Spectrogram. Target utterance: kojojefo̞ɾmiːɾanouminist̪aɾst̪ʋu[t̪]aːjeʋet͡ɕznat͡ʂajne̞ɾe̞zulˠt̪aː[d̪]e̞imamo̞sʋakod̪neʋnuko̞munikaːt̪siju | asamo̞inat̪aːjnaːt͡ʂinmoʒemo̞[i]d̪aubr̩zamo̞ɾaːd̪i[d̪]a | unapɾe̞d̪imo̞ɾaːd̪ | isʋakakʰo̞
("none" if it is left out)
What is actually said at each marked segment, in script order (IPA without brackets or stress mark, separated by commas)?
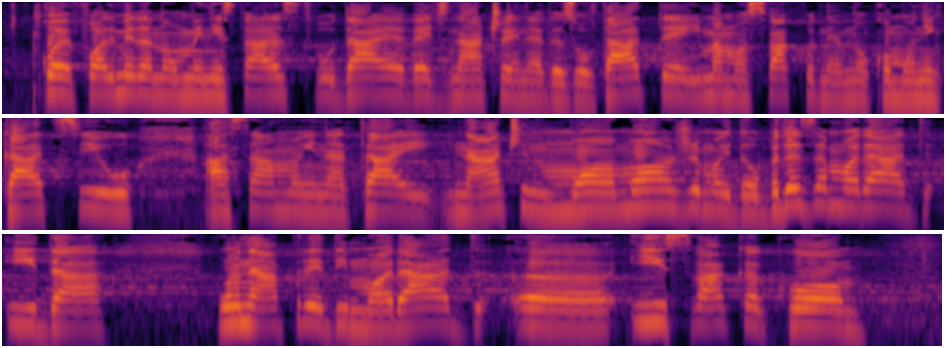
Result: d̪, t̪, i, d̪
